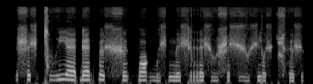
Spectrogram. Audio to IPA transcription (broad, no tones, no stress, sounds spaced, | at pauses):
ʂ e ʃ ǀ ṳ j ɛ ɗ ɛ k͡p ø ʃ ʂ ʏ ɡ͡b ɔ ɡ͡b ə̤ ʃ ŋ͡m e ʃ r ə ʃ ṳ ʂ ə ʃ ʒ ṳ ʃ j o ʃ t͡ɕʰ ʏ ʃ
